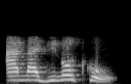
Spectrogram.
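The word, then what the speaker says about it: anaginosko (ἀναγινώσκω): The word read in have you not read means, in the Greek, is anaginosko. Let me spell it for you. A-N-A-G-I-N-O-S-K-O. Anaginosko.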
